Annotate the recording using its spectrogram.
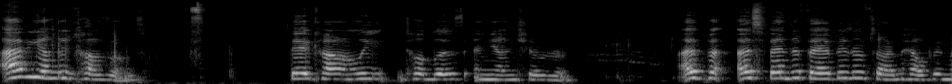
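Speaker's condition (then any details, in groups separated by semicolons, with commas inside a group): Cerebral palsy, mild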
